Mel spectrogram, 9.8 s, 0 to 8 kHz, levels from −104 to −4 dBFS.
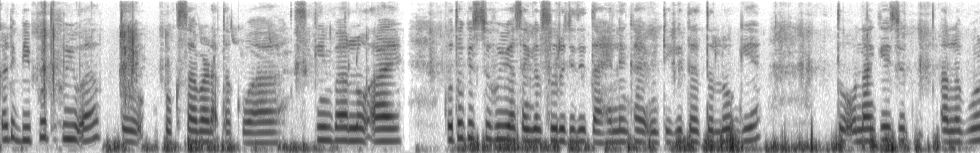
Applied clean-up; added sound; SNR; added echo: none; none; none; none.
